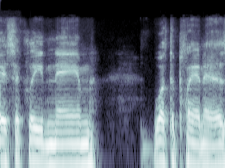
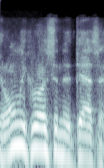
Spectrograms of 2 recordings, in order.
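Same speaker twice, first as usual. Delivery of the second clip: put-on broad, heavy New Jersey–New York accent; 7 semitones higher than usual. Describing a plant expert they watched, imitating his thick New York accent. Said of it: "His accent is the thickest".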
